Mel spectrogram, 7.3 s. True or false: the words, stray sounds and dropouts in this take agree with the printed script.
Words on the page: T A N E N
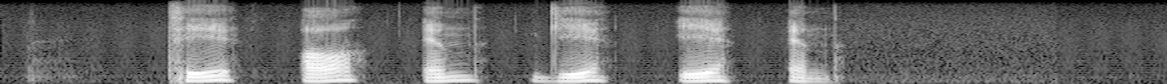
false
